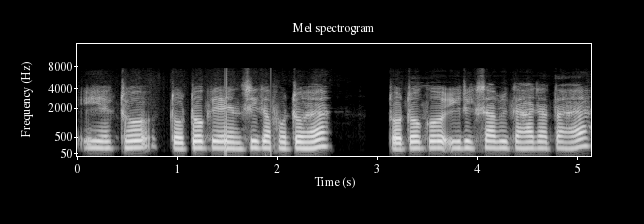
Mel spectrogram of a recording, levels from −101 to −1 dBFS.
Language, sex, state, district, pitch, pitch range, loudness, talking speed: Hindi, male, Bihar, Saran, 180 Hz, 175-185 Hz, -17 LUFS, 210 wpm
